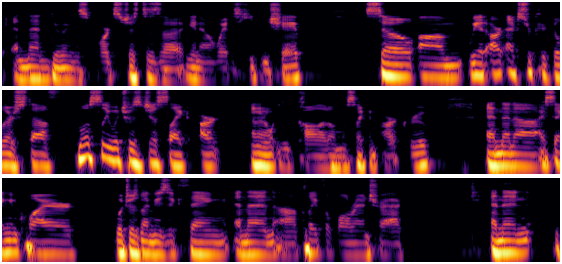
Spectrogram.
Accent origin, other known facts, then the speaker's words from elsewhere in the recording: Ohio, United States; moved away; growing up in Ohio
